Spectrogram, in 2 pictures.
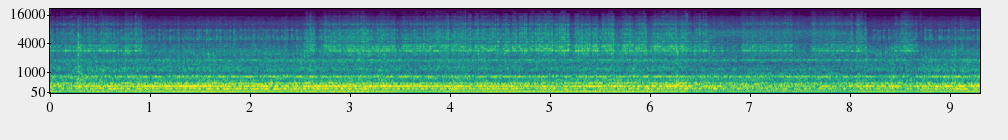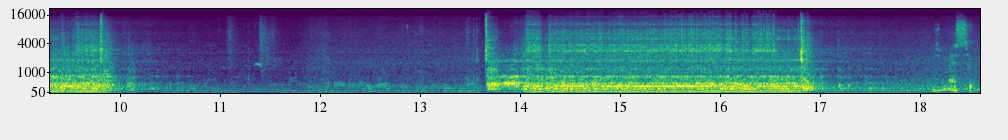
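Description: A 3/8 inch bit drills into a wooden shark lure, the tool whining steadily for about ten seconds, pausing, then running again in a shorter second burst, loud and close.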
